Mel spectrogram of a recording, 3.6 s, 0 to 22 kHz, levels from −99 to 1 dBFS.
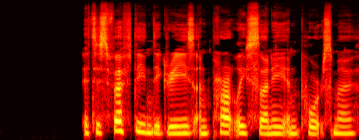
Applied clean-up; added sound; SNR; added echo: none; none; none; none.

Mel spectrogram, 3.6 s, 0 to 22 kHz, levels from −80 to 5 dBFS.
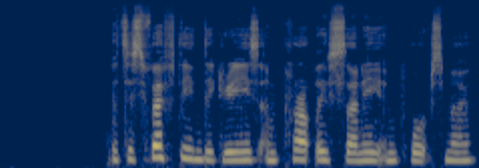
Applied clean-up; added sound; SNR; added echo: neural mask model DeepFilterNet 3.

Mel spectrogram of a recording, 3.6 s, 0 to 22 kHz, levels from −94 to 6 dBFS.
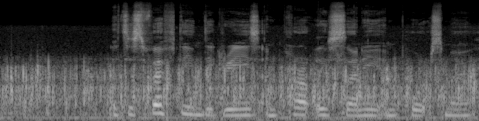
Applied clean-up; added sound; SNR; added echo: none; Boiling; 2 dB; none.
